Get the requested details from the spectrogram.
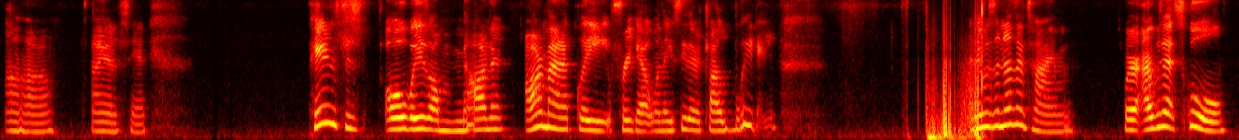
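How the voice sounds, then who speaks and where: A giggly young vlogger shares stories from her childhood with viewers in a laid-back chat. She speaks at normal speed in a voice on the high side, pausing often, with lots of filler words and laughter.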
